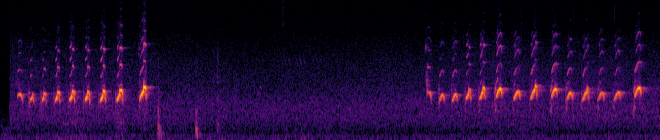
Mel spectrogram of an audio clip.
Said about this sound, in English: Okay, so that's a golden eagle, and as we just learned, that's not really what we have here in New Hampshire.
